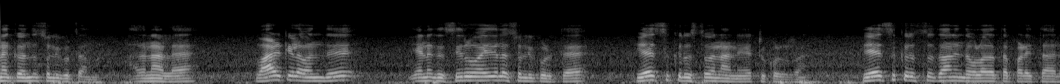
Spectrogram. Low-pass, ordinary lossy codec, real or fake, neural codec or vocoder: 7.2 kHz; none; real; none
